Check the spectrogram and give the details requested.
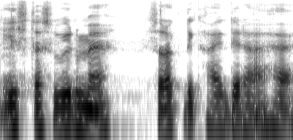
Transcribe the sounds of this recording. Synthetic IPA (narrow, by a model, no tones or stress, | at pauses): ɪst̪ɐswiːɾmẽ | sɐɾək̚ʰd̪ɪkʰaːid̪eːɾɐɦa̰ɦɛː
